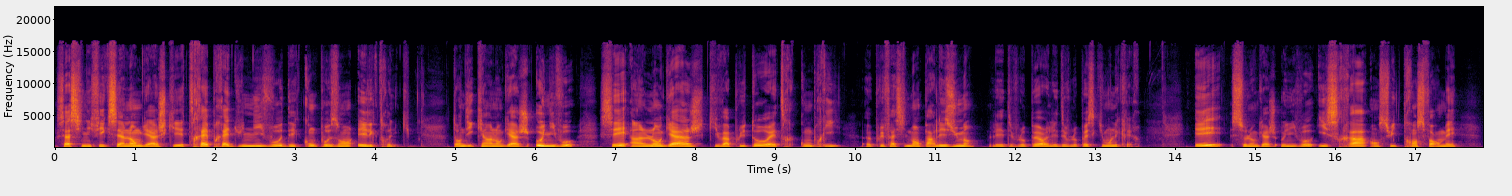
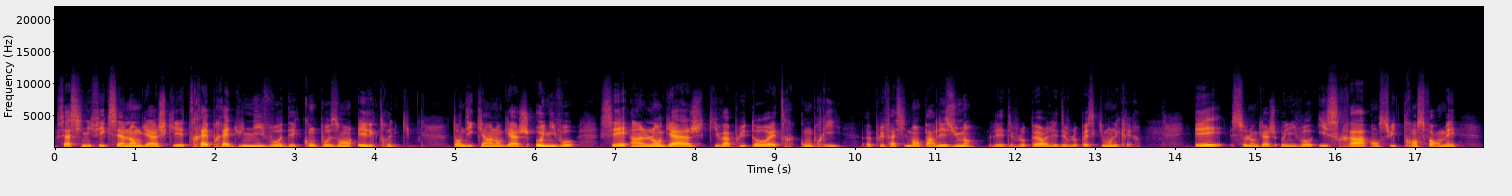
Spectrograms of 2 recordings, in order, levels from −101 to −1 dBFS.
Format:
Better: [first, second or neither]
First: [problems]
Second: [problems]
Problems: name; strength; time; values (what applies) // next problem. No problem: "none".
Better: first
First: none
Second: muffled; slightly; fading above 3 kHz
